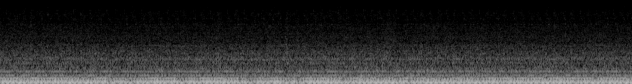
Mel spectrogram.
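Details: BMW 750 E32 M70 with a low, lumpy, wavering rough idle despite new spark plugs, distributors, caps and one MAF; the plugs were wet and sooty, the owner suspects it runs rich, and the cause is unconfirmed.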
